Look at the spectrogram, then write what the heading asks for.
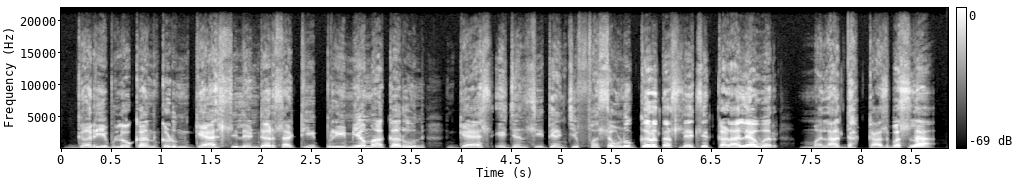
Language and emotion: Marathi, disgusted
